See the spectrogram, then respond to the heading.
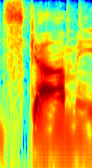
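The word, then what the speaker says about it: skami: There are exceptions to the rule, but basically it's the second to last syllable that's stressed. So when you say the word scami, it's scami, scami, or penda, which is a word for friend, or dunda, dunda.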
